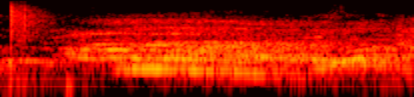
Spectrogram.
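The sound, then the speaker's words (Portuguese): A single sharp open-hand slap in a slap contest cracks right at the start, quickly swallowed by loud, sustained shouting and cheering from a crowd. “Cai para trás com aquele Sentiu tapa.”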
